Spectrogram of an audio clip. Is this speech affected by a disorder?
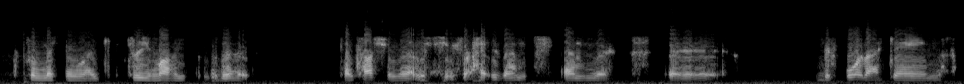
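Yes: stuttering; stuttering audible during interview, considers it a barrier to media work; here repeated words, prolonged sounds.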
